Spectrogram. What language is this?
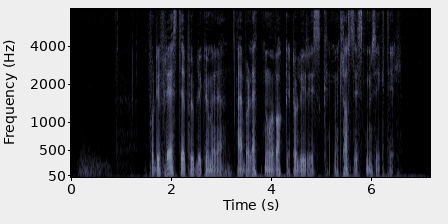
Norwegian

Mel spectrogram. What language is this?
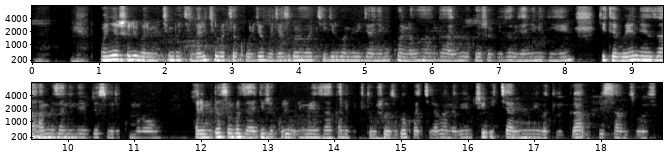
Kinyarwanda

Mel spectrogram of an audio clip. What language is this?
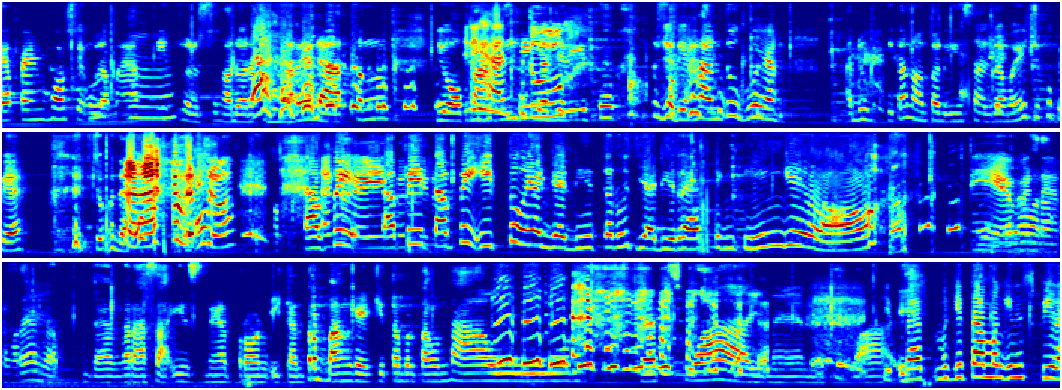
Indonesian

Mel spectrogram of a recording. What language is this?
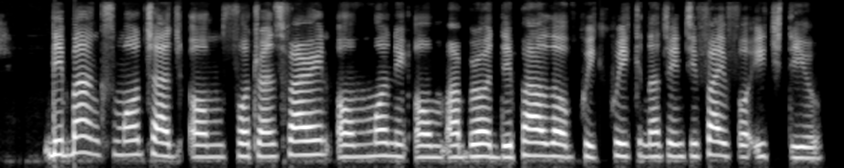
Nigerian Pidgin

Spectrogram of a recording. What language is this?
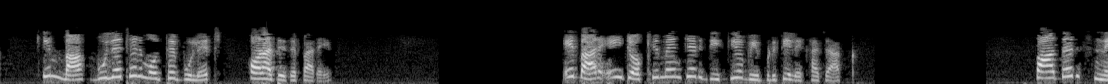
Bangla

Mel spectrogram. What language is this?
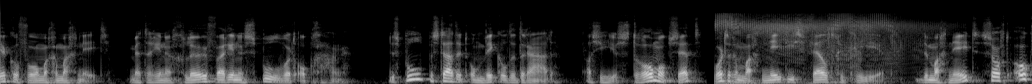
Dutch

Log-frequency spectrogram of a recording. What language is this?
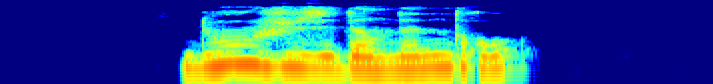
Breton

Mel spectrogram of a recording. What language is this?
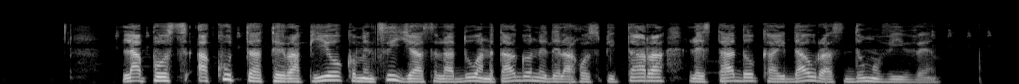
Esperanto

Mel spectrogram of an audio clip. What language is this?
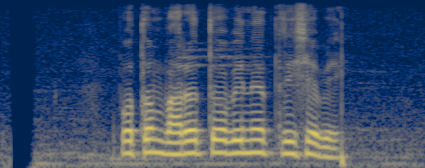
Bangla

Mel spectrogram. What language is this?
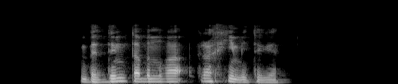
Bashkir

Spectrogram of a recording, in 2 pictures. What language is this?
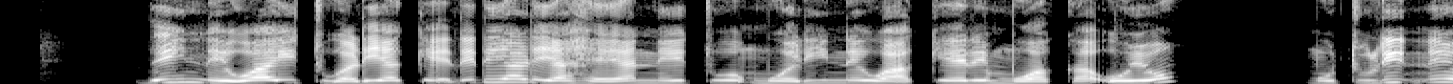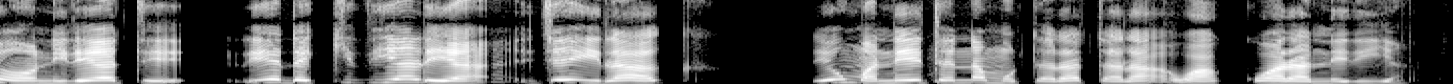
Kikuyu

